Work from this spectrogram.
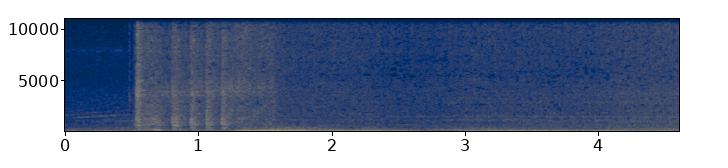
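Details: Tuned car with freshly cleaned, flow-tested fuel injectors, restarted to confirm the fix: quick crank, clean catch, brief rev, then a firm, steady idle with no misfire. The 3,000 rpm lean spike, present since the first tune, is gone; a retune is planned to check.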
